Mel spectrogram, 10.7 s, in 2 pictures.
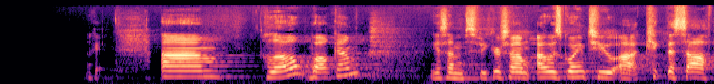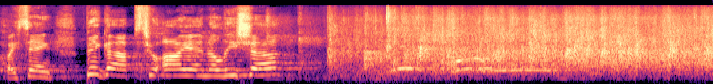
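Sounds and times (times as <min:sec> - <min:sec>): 
speech: 0:01.1 - 0:08.5
audience applause: 0:07.7 - 0:10.7.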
